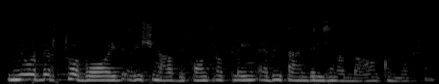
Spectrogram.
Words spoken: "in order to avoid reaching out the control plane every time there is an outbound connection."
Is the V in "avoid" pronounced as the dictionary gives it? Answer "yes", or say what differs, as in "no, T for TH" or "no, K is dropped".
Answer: yes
